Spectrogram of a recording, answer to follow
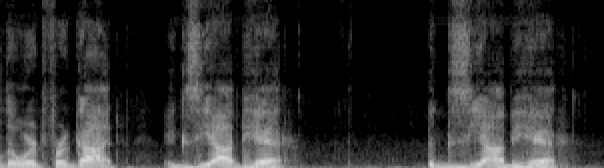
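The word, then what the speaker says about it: እግዚአብሔር: The is similar to how one would pronounce the in milk. Milk. I say milk, but if someone says milk, it's actually so I guess milk is close enough, but it's like milk.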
